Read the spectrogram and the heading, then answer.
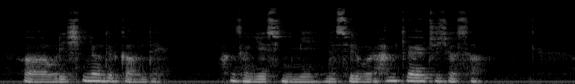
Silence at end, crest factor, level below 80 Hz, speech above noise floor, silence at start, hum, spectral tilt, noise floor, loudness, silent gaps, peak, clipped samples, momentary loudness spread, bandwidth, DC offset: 0 s; 16 dB; -66 dBFS; 21 dB; 0 s; none; -5.5 dB/octave; -56 dBFS; -35 LUFS; none; -20 dBFS; under 0.1%; 12 LU; 15.5 kHz; under 0.1%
